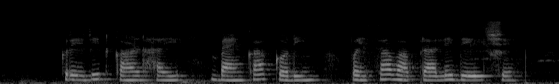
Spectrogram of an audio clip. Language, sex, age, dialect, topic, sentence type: Marathi, female, 25-30, Northern Konkan, banking, statement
